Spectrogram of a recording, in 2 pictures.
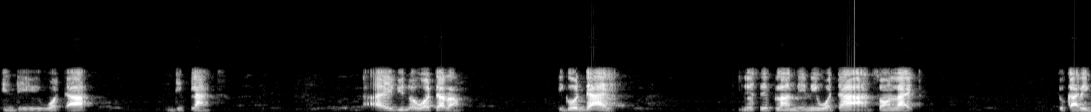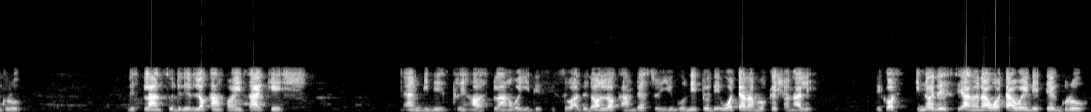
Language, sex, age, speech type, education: Nigerian Pidgin, male, 15-29, spontaneous, tertiary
